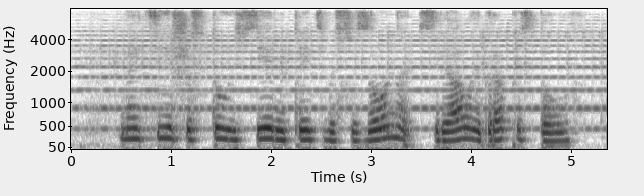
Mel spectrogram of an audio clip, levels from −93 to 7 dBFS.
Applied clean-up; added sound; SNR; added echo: none; Bowed string instrument; 18 dB; reverberation time 0.2 s.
